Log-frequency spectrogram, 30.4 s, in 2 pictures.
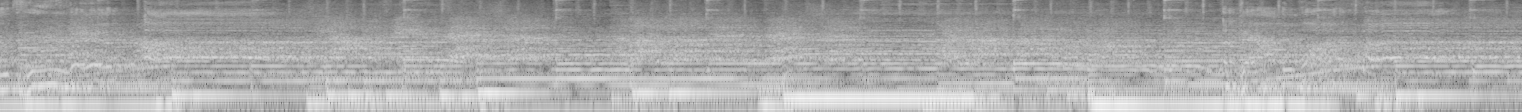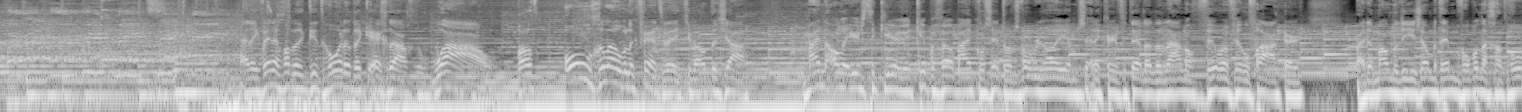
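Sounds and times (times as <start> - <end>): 
concert crowd singing along: 0.0 - 18.7
speech: 18.8 - 20.7, 21.5 - 30.4.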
